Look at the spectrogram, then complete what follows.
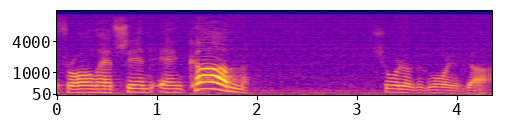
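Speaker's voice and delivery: the word COME given strong stress.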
